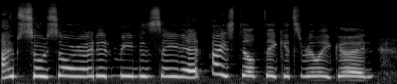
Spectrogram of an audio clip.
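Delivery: put-on near-crying voice. Retelling what she said to the first kid, imitating someone near tears. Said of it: "she's on the verge of crying".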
